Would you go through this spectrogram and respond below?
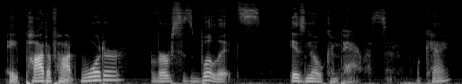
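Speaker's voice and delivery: hushed emphatic whisper. Real, not acted. Whispering the point to viewers, hushed.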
